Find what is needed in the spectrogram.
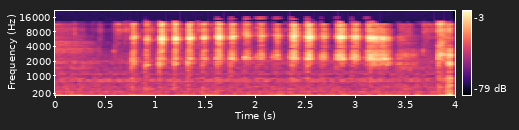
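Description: Old Bay seasoning container shaken over watermelon slices: a faint, quick rattle of short clicks, several a second, starting about a second in and running until just before the end.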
